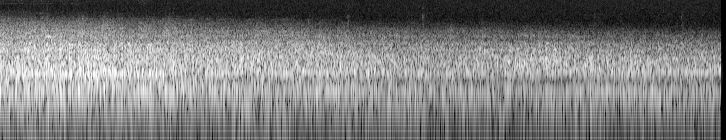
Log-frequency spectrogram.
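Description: Double-stack intermodal train of container-loaded well cars rolling past: a steady rumble of wheels on rail with a faint hum. It grows gradually quieter, then cuts off suddenly near the end.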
